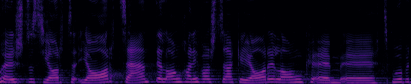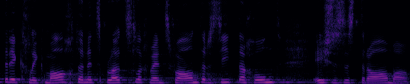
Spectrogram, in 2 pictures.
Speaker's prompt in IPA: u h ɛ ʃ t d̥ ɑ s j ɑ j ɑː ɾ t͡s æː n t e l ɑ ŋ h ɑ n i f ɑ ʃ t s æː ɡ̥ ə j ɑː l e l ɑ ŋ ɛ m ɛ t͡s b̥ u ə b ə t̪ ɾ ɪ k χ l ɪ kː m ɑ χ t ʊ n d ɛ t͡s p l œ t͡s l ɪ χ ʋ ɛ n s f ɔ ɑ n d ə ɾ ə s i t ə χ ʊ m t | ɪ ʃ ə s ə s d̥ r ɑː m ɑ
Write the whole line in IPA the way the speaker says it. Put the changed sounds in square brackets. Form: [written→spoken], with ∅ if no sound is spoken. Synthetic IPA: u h ɛ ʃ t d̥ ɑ s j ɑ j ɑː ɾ t͡s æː n t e l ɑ ŋ [h→χ] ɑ n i f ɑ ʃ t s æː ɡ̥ ə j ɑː [l→ɾ] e l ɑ ŋ ɛ m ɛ t͡s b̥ u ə b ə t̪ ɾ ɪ k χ l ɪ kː m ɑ χ t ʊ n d ɛ t͡s p l œ t͡s l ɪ χ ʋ ɛ n s f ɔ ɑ n d ə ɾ ə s i t ə χ ʊ [m→n] t | ɪ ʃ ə s ə s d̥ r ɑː m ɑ

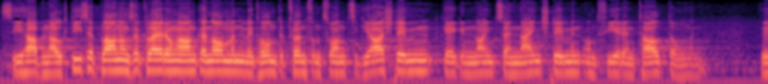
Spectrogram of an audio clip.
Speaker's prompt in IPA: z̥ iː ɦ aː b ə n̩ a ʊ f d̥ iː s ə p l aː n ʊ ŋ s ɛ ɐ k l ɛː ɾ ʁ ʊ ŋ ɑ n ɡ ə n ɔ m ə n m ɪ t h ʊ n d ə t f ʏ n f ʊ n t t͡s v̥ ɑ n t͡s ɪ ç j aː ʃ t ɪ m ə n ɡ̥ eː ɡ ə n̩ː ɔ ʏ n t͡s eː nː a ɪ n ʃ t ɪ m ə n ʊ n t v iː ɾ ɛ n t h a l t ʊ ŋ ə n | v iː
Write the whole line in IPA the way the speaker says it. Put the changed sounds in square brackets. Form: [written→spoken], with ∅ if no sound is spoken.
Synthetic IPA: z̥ iː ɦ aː b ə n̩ a ʊ [f→x] d̥ iː [s→z] ə p l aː n ʊ ŋ s ɛ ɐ k l ɛː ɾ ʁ ʊ ŋ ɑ n ɡ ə n ɔ m ə n m ɪ t h ʊ n d ə t f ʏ n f ʊ n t t͡s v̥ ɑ n t͡s ɪ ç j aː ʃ t ɪ m ə n ɡ̥ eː ɡ ə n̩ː ɔ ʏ n t͡s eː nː a ɪ n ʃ t ɪ m ə n ʊ n t [v→f] iː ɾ ɛ n t h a l t ʊ ŋ ə n | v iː

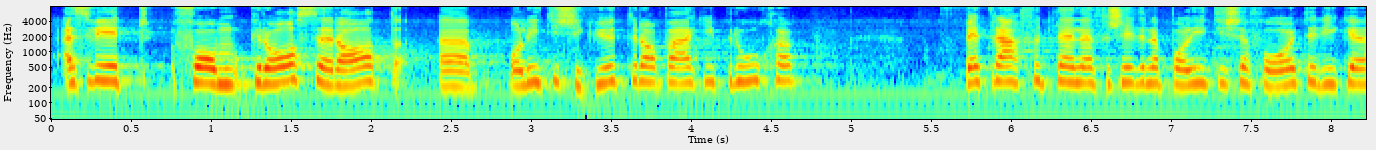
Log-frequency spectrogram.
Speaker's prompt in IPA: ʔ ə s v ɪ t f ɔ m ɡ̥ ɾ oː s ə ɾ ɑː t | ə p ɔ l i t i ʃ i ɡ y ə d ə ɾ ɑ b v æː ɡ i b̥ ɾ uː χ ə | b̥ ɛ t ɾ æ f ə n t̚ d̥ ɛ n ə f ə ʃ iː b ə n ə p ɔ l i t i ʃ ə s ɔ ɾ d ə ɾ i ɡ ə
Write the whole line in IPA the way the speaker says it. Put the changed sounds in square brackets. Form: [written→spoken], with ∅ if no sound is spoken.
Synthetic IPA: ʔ ə s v ɪ t f ɔ m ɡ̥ ɾ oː s ə ɾ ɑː t | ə p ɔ l i t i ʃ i ɡ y ə [d→t] ə ɾ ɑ b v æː ɡ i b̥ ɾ uː χ ə | b̥ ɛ t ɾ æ f ə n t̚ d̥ ɛ n ə f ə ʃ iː [b→d] ə n ə p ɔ l i t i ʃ ə [s→f] ɔ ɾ d ə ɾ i ɡ ə

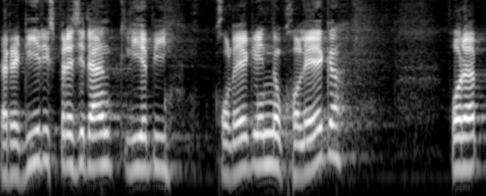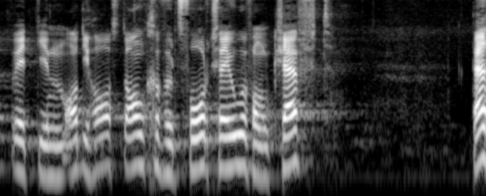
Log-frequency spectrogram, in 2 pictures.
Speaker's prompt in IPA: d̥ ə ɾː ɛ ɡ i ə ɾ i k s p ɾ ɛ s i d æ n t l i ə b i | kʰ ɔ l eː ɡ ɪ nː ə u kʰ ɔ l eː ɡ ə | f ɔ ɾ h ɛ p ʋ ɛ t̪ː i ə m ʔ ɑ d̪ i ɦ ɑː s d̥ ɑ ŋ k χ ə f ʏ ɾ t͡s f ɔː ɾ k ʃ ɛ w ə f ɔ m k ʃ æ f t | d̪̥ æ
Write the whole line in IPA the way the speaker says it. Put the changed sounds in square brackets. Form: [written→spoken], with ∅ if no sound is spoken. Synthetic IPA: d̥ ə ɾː ɛ ɡ i ə ɾ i k s p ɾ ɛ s i d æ n t l i ə b i | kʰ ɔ l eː ɡ ɪ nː ə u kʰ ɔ l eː ɡ ə | f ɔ ɾ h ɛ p ʋ ɛ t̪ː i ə m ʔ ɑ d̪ i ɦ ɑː s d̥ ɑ ŋ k χ ə f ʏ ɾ t͡s f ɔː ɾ k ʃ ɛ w ə f ɔ m k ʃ æ f t | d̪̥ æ

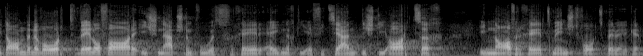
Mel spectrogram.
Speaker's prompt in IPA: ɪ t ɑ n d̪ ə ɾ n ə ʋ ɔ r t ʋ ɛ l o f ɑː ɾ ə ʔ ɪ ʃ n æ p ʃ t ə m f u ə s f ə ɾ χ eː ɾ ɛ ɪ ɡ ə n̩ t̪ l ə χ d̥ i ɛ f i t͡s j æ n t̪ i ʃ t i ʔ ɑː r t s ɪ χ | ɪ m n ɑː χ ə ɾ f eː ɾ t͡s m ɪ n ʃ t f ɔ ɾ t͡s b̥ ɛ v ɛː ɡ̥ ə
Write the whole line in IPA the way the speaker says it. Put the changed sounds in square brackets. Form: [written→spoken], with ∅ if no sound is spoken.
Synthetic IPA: ɪ t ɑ n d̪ ə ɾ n ə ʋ ɔ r t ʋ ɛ l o f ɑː ɾ ə ʔ ɪ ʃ n æ p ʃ t ə m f u ə s f ə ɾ χ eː ɾ ɛ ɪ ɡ ə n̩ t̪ l ə χ d̥ i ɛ f i t͡s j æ n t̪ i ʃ t i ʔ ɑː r t s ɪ χ | ɪ m n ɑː [χ→f] ə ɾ [f→χ] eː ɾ t͡s m ɪ n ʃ t f ɔ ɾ t͡s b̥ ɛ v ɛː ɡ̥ ə

